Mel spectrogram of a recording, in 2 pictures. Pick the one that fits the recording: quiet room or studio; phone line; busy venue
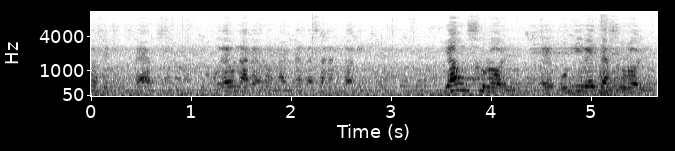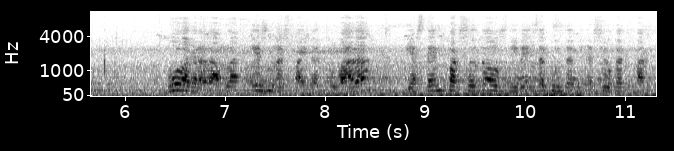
busy venue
